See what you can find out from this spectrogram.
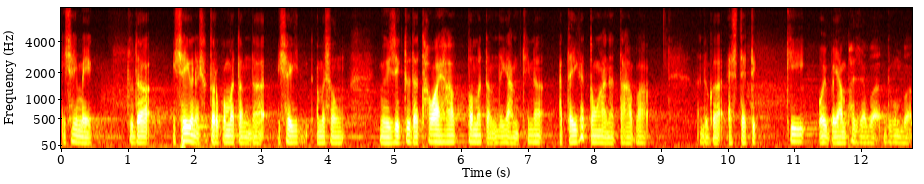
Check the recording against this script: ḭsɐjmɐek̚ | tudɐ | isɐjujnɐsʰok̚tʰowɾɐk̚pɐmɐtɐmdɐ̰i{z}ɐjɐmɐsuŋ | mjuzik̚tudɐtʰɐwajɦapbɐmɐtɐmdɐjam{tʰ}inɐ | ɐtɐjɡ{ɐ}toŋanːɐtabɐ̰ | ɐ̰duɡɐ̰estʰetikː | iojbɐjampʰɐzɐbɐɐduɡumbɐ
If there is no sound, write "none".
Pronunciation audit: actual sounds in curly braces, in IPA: s, tʰ, ɐ

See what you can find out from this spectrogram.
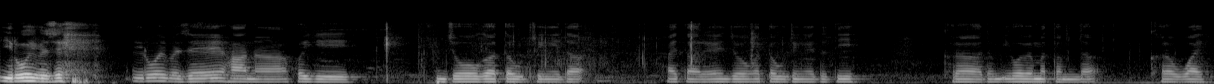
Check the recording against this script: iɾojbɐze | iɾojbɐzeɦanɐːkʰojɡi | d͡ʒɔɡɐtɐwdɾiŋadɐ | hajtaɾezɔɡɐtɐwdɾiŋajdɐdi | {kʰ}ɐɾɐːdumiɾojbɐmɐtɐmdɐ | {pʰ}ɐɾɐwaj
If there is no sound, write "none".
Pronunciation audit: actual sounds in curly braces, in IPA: kʰ, kʰ

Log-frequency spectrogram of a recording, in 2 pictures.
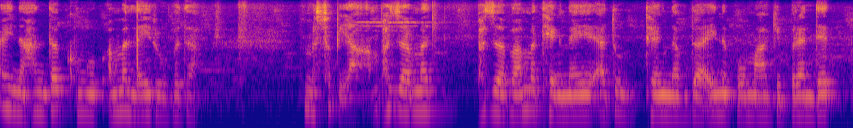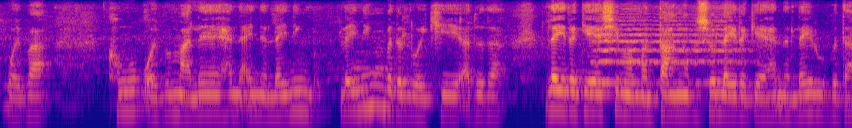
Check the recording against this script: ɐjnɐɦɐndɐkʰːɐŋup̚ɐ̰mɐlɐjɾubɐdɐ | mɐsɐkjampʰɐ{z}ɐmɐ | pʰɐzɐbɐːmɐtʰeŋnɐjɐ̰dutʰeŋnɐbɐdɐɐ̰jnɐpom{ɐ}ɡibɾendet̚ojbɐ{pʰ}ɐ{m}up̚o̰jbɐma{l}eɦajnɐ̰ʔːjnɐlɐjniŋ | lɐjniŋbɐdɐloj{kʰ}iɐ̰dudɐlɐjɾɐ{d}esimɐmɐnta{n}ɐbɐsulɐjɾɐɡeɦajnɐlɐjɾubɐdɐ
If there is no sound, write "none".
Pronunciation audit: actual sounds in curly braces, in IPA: z, a, kʰ, ŋ, l, kʰ, ɡ, ŋ

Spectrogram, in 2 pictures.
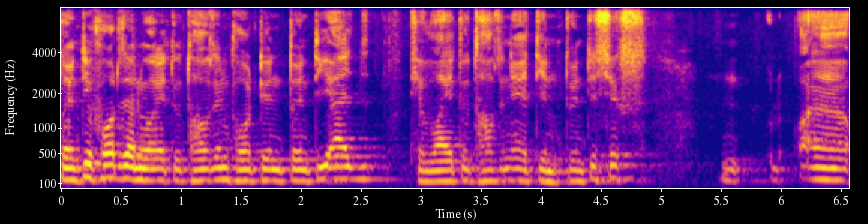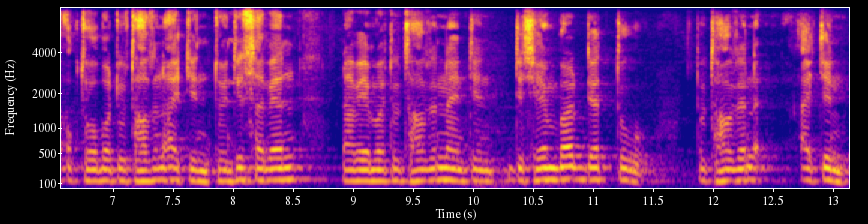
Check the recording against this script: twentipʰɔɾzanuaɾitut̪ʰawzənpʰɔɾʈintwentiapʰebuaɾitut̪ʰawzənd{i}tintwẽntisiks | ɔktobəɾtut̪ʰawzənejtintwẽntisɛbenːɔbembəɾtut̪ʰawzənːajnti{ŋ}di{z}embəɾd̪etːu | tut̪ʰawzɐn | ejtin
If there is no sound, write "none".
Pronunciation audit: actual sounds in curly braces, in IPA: e, n, s

